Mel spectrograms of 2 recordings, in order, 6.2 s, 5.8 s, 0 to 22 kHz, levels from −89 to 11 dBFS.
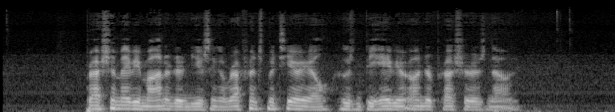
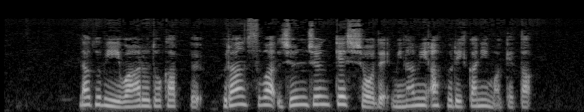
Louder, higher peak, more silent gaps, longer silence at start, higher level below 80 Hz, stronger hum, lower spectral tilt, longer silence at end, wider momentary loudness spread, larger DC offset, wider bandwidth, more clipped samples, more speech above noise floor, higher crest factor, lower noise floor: first, -19 LUFS vs -25 LUFS; first, -4 dBFS vs -8 dBFS; neither; about the same, 0.85 s vs 0.8 s; first, -40 dBFS vs -72 dBFS; neither; first, -7 dB/octave vs -4 dB/octave; first, 0.95 s vs 0.55 s; about the same, 8 LU vs 9 LU; neither; first, 15 kHz vs 11.5 kHz; neither; second, 36 dB vs 40 dB; about the same, 16 dB vs 18 dB; second, -55 dBFS vs -65 dBFS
